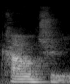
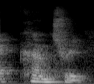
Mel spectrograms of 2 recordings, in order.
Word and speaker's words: country: Não se esqueçam, pessoal, não se pronuncia country. Essa é uma maneira errada que os brasileiros falam essa palavra. É country.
